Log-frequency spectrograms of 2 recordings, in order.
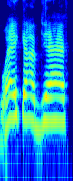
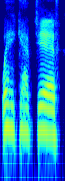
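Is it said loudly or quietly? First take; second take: loudly; quietly. First: It is said loudly. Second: It is said quietly.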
